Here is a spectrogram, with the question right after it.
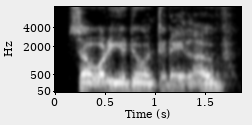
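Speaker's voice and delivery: rough-voiced, chatty innkeeper; gravelly voice. Landlady asking her regular about his day, gravelly voice. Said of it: "I shouldn't have done a gravelly voice".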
